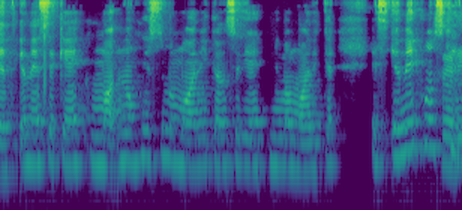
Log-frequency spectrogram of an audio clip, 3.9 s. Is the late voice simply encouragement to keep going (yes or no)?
yes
